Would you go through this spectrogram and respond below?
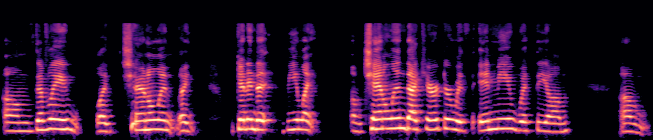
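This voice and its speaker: A woman's voice: on the high side, steady tone, unhurried. A woman speaking as a voice acting student in a casual lesson chat, often searching for her words.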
